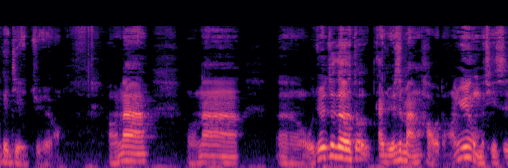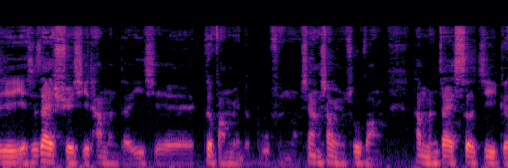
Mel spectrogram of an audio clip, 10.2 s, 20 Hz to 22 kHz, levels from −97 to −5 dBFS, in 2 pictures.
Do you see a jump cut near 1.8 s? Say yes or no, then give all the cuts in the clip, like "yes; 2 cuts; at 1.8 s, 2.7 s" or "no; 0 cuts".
yes; 1 cut; at 1.8 s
